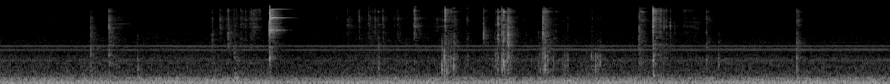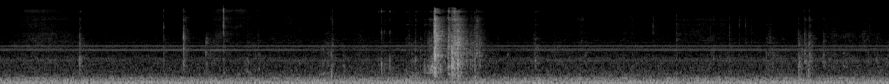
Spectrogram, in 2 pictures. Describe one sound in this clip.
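Small clicks and taps sound as things are moved around.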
